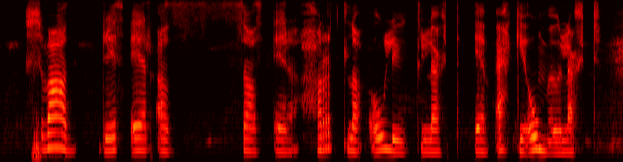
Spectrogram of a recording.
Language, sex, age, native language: Icelandic, female, 60-69, Icelandic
